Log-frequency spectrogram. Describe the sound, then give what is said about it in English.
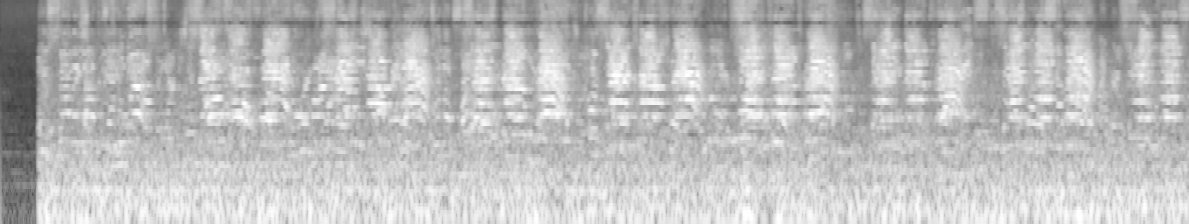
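A crowd in Manhattan yells and screams 'close the border' continuously at AOC as she speaks, many raised voices overlapping into a loud, steady roar that drowns out any single voice for about fifteen seconds. “By the way, she's getting yelled at. People screaming, close the border in the conservative bastion of Manhattan.”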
